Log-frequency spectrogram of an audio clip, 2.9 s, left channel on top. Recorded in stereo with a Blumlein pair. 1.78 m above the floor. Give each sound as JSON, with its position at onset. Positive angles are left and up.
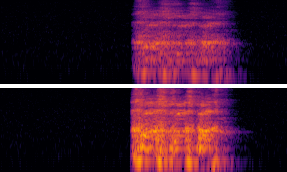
{"t": 1.3, "sound": "a cough", "azimuth_deg": -40, "distance_m": 1.0}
